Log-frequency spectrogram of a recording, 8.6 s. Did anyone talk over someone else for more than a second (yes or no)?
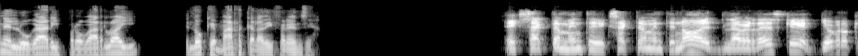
no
